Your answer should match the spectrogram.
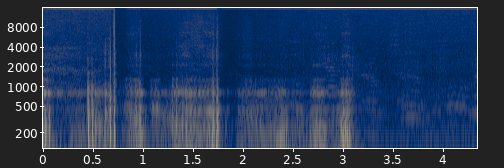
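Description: A person laughing and making playful vocal noises, with two sharp knocks about a second apart, over a steady high hum. Everything drops away about three seconds in, leaving faint room noise.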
